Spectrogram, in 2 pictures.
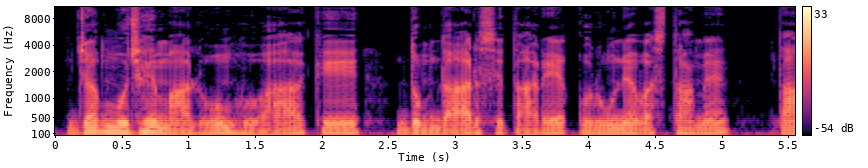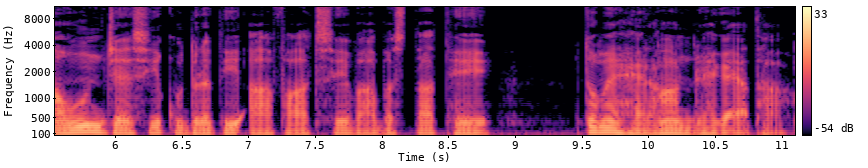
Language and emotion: Urdu, sad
